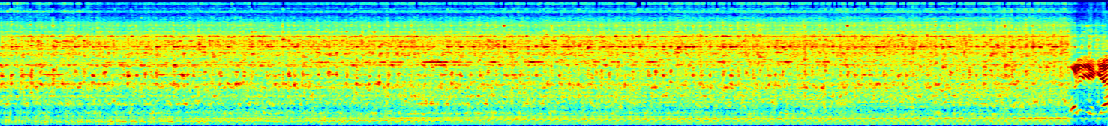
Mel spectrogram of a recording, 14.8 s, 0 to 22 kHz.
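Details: 1940s Frazer B1-7 rototiller that sat in a shed for years, started after oiling the cylinder and adding carb cleaner with the choke on. Small single-cylinder two-stroke popping at a steady, even beat with no misses or stalls; it runs healthy.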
